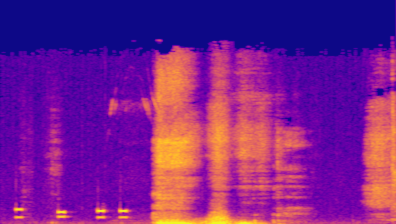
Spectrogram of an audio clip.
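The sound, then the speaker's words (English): Four short, evenly pitched phone keypad tones beep in quick succession as a zip code is entered on an automated attorney-finding phone line, followed by a loud burst of breathy, snorting noise. “Please enter the zip code where you need an attorney.”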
